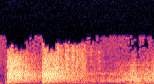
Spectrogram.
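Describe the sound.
Gunshots from a radio drama shootout: two sharp, loud blasts fire in quick succession, each followed by a lingering, decaying rumble before things settle into quieter noise.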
